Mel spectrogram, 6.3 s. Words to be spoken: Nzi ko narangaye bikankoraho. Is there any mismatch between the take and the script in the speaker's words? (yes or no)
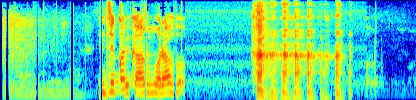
yes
